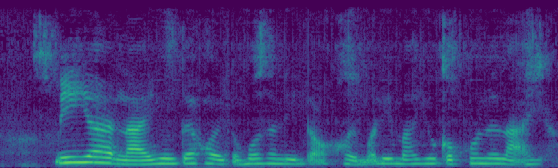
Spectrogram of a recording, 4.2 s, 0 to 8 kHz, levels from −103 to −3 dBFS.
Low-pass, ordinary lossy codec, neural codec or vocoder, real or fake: none; none; codec, 16 kHz, 0.9 kbps, LongCat-Audio-Codec; fake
